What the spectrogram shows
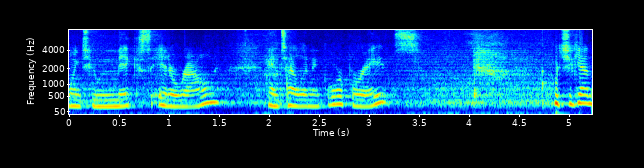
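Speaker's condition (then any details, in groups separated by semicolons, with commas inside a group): No condition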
